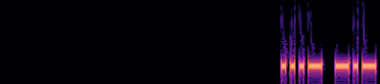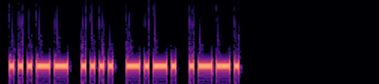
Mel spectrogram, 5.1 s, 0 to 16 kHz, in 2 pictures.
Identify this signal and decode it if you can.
Morse code, heard as a keyed tone, about 37 wpm, 700 Hz. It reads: VK3HCP
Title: DXCC-100 Call Signs - 6 Characters - 40wpm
